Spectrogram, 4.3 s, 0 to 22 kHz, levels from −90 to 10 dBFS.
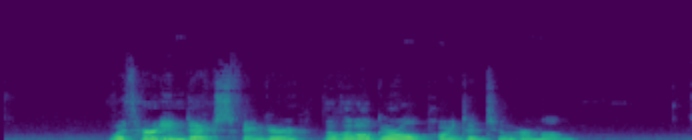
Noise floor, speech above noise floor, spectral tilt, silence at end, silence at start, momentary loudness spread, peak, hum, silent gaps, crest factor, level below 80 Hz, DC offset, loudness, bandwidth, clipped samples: -62 dBFS; 38 dB; -7.5 dB/octave; 0.75 s; 0.7 s; 8 LU; -8 dBFS; none; none; 16 dB; -60 dBFS; under 0.1%; -25 LUFS; 10 kHz; under 0.1%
